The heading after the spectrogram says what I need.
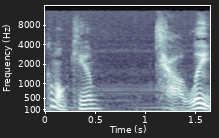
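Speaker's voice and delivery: very low, soft, muttered, mock-exasperated aside.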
